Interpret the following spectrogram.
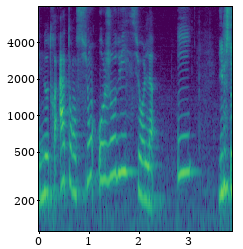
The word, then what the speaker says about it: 一: Lorsque i est seul ou lorsqu'il forme un numéro, il se prononce au premier ton.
